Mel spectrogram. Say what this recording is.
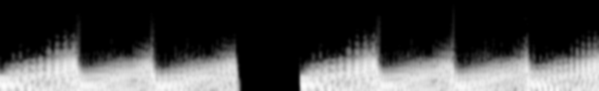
phasemod wub
a sound made in sunvox that goes bwow bwow bwow using phase modulation
b, sunvox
